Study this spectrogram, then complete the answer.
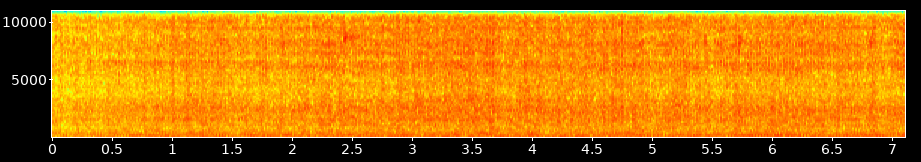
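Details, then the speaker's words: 1971 Suzuki T500 500cc two-stroke that sat 22 years: uneven, busy idle that picks up when the manifold is sprayed; intake air leak where the manifold gasket is missing. "So let's just check around the manifolds and everything for an air leak, because that's kind of what it sounds like. It sounds like it's sucking in air."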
